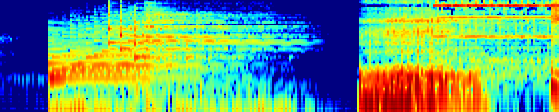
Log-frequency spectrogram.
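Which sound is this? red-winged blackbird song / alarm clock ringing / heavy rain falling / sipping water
alarm clock ringing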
